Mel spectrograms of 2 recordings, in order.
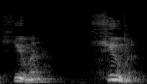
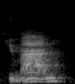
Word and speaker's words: human: And similarly human, not human, and faithless, and so on.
